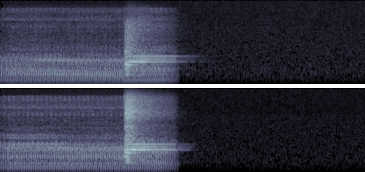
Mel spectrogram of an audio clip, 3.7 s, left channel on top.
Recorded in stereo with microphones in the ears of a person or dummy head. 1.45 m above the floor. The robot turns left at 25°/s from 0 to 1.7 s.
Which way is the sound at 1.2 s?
75° right (ahead or behind).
